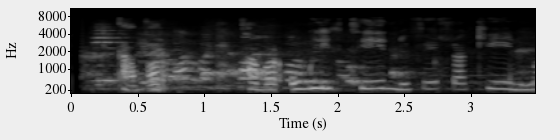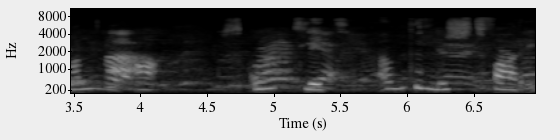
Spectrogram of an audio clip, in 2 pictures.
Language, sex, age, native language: Icelandic, male, 18-19, Icelandic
